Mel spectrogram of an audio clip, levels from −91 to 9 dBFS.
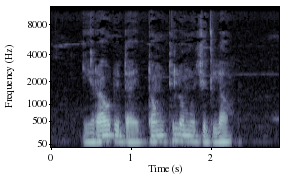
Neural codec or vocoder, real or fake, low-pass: none; real; 10.8 kHz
